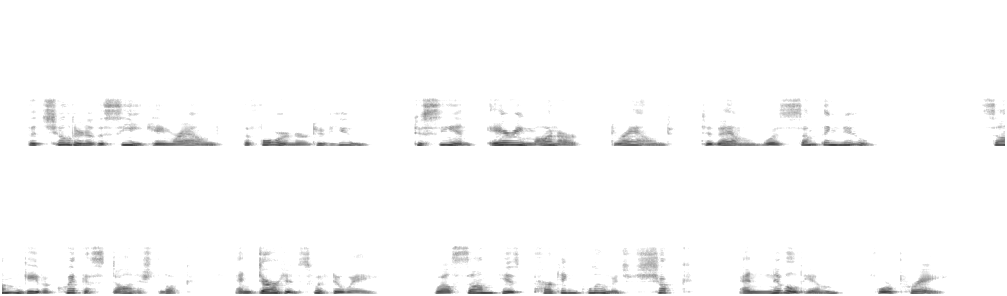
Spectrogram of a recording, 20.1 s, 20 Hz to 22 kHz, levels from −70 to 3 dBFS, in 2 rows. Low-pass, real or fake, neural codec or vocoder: 7.2 kHz; real; none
